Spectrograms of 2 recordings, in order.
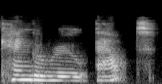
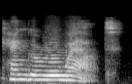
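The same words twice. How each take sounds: First: The words are said separately, without a linking sound. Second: The words are joined by a linking w sound.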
